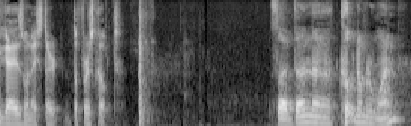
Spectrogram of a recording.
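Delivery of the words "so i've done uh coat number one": muffled behind a paint mask; through a face mask. Real, not acted. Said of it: "If my voice sounds a little funny, it's 'cause I'm wearing a mask".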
